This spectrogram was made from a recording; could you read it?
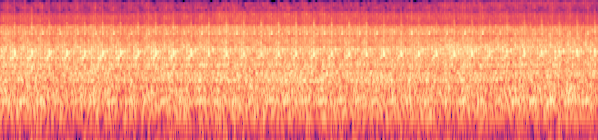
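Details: Engine at idle with light, fairly even tick about three per second; owner suspects a bad injector, source unconfirmed.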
